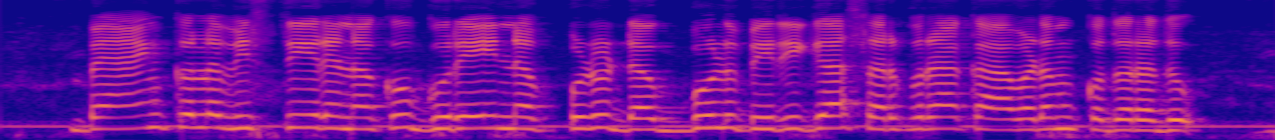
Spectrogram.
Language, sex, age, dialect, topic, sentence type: Telugu, female, 25-30, Southern, banking, statement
